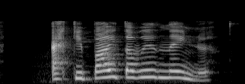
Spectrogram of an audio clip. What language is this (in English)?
Icelandic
